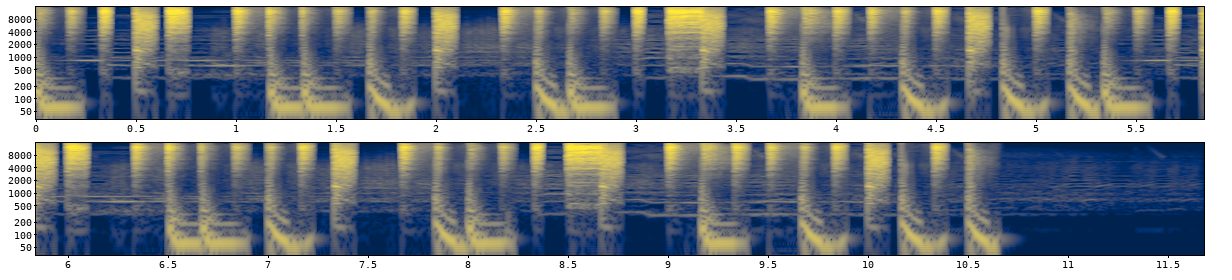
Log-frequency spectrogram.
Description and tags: hip hop dub.
This drum loop has a dubby vibe to it
drums, funky, groovy, hop, percs, dance, loop, beat, hip, beats, percussion-loop, drum-loop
